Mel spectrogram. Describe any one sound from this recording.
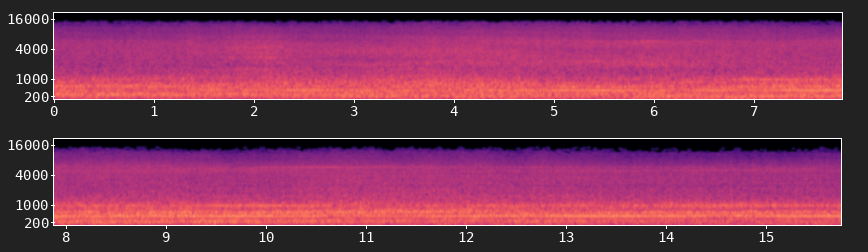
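A street sweeper's fan whines steadily.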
